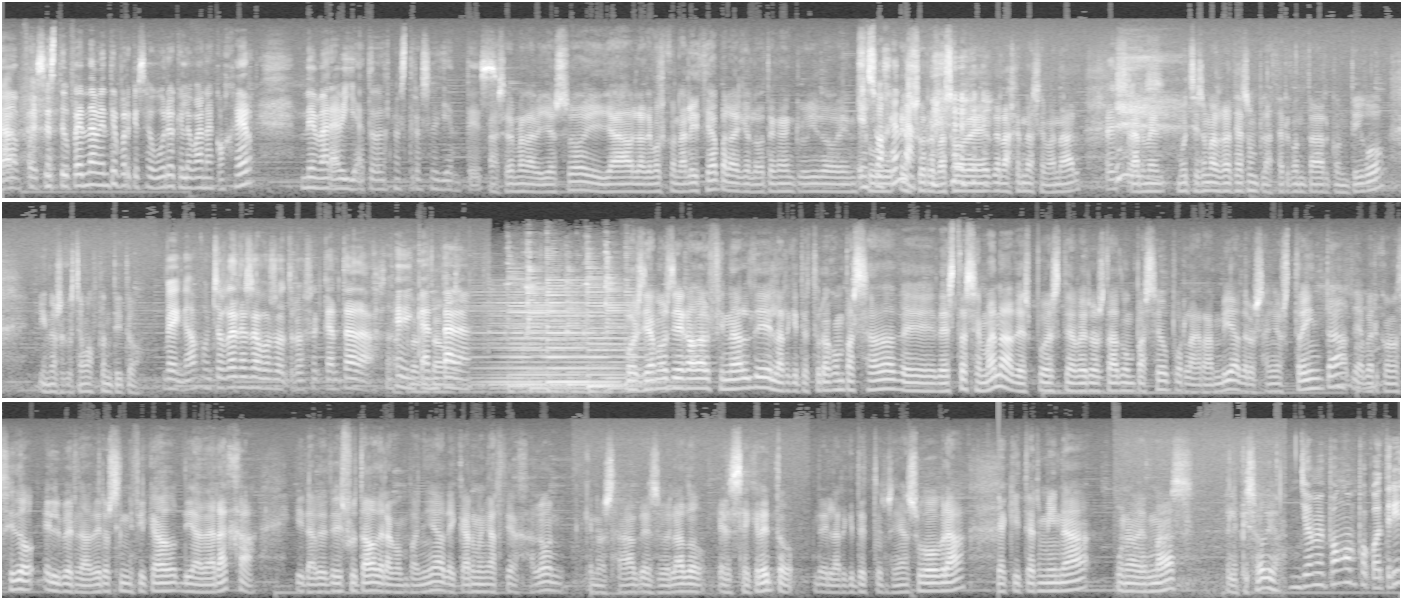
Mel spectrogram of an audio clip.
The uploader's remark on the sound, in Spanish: Nuestro octavo paseo sonoro nos acerca a la emblemática y centenaria Gran Vía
